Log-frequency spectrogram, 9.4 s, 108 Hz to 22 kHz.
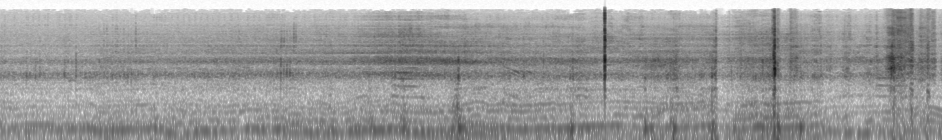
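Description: Yamaha YZ250F's 250 cc four-stroke single running at low speed, a steady low hum, with wind rumbling on the helmet camera's microphone. Several sharp clicks come in the second half, more of them near the end.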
